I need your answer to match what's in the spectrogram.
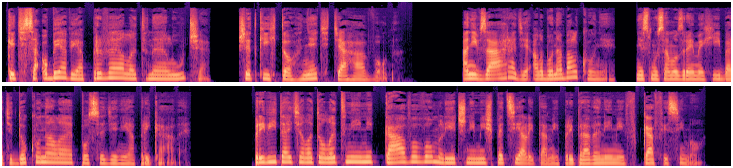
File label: locutora eslovaca slovak voiceover; locutora de Eslovaquia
